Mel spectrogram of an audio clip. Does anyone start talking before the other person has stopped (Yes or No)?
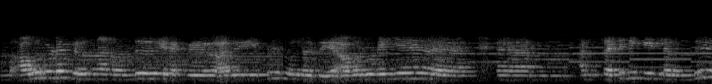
No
